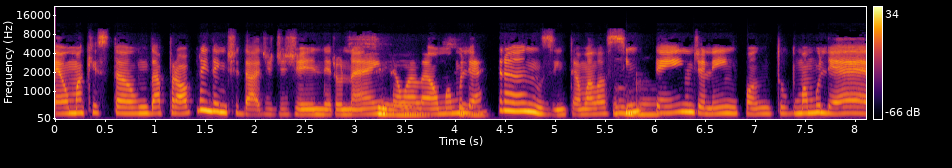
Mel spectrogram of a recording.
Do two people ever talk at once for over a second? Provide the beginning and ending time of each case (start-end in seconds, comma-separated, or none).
2.9-4.3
